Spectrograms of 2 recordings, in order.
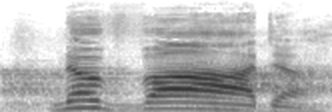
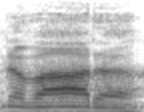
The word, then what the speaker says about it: Nevada: The Donald seemed delighted with his own pronunciation. Nevada. Nobody says it the other way. It has to be Nevada. Actually, Donald, wrong. This is right. Nevada.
